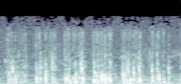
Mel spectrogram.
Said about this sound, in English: Quiet, Tommy. I hear horses.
